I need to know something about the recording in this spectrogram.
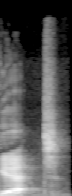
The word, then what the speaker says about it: get: saying the word correctly in texas we would be saying get get with a short e sound get get i'm totally guilty of saying git though all the time but the correct way to pronounce it is get because it has a short e not a short i okay moving on to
